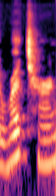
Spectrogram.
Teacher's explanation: some people say return which would be a schwa spelled with an e and that's okay too er is spelled you are in return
